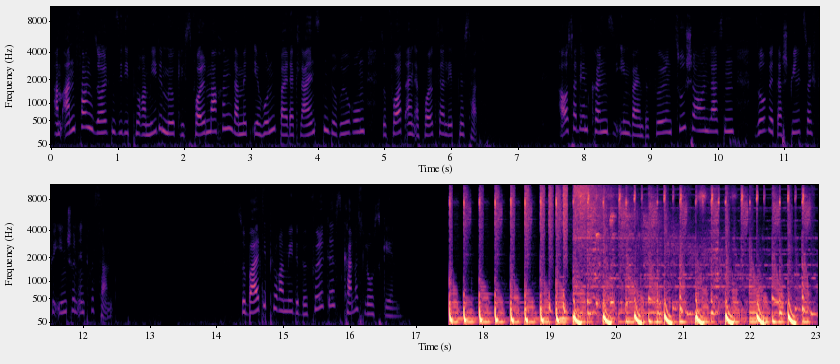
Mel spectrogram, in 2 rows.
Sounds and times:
Speech: 0.0 - 6.6, 7.6 - 12.6, 14.3 - 16.8
Music: 17.5 - 23.0.

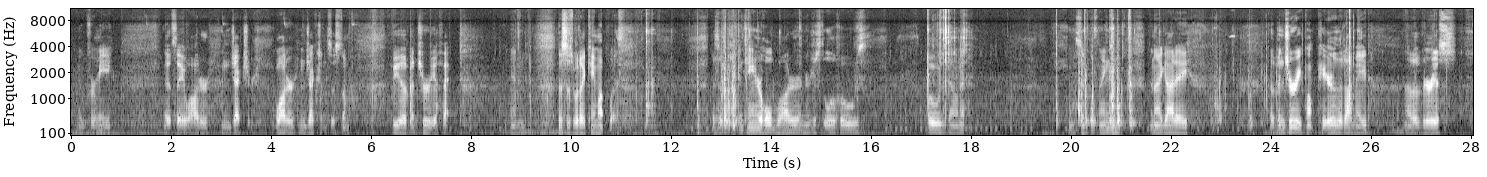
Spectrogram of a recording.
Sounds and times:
Speech: 0.1 - 0.8, 1.9 - 5.6, 6.4 - 7.6, 8.8 - 9.2, 9.8 - 11.2, 12.8 - 16.0, 17.1 - 18.0, 20.0 - 21.0, 21.6 - 22.5, 24.0 - 26.0, 26.7 - 27.7.

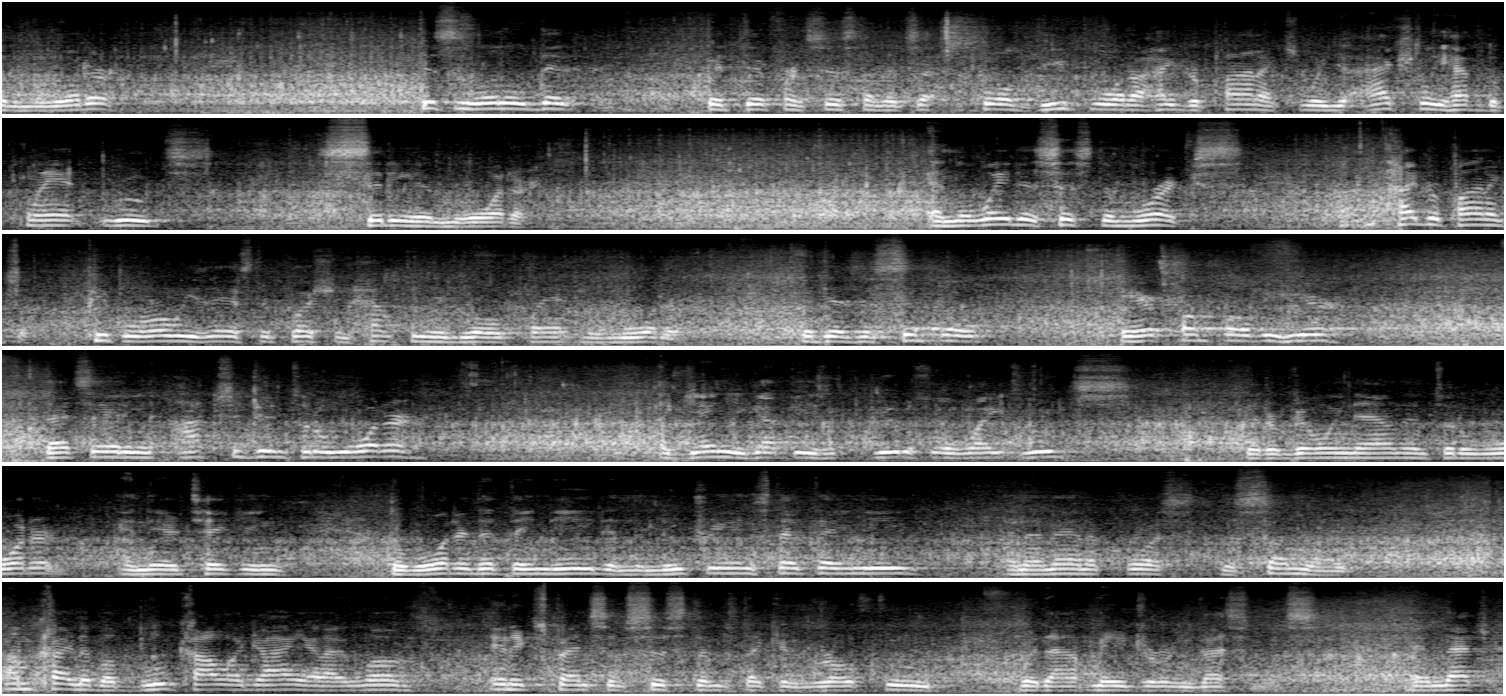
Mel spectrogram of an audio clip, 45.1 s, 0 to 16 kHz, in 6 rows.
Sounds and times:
Trickle, dribble: 0.0 - 45.0.

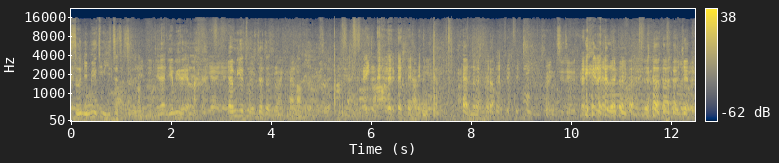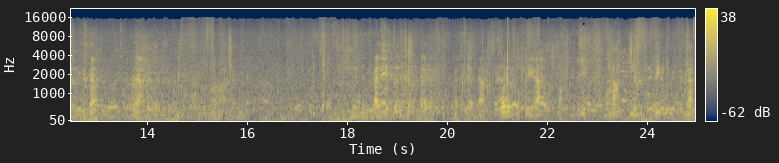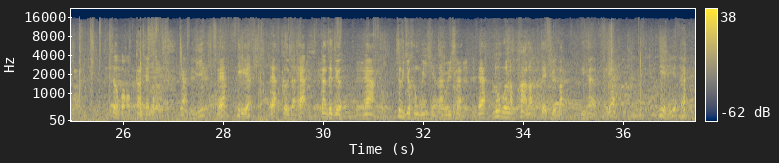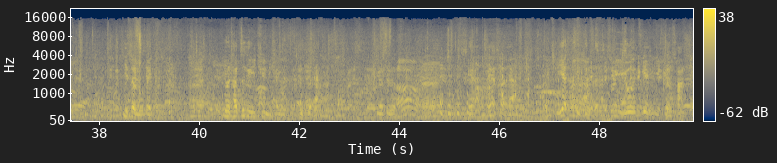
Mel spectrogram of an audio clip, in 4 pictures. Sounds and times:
Speech: 0.0 - 49.8.

